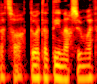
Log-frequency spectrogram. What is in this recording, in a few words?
"dinas", welsh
